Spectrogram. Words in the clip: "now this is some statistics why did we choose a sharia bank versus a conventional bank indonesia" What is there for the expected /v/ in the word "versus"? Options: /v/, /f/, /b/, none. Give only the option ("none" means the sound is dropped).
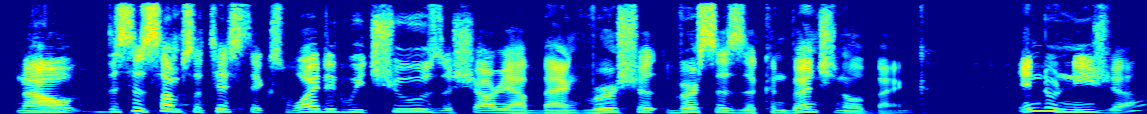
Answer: /v/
